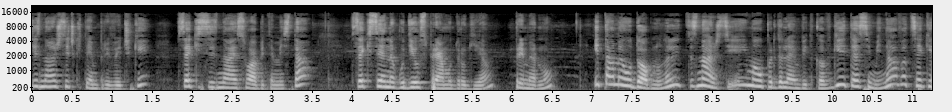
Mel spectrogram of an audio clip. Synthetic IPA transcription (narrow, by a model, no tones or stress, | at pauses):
t̪iznaɛʃfsit͡ʃki̥t̪ɛimpɾivit͡ʃkʲi | fsɛki̥sɛznaɛslˠabit̪ɛmɛst̪a | fsɛki̥sɛːnɐɡʊd̪ilˠspɾʲjamod̪ɾuɡʲijə | pɾimɛɾno | it̪amɛod̪ɔbnonɐliznaɛʃsiiməopɾɛd̪ɛlɛnvit̪kəvɡʲit̪ɛsɛminavət̪fsɛkʲi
